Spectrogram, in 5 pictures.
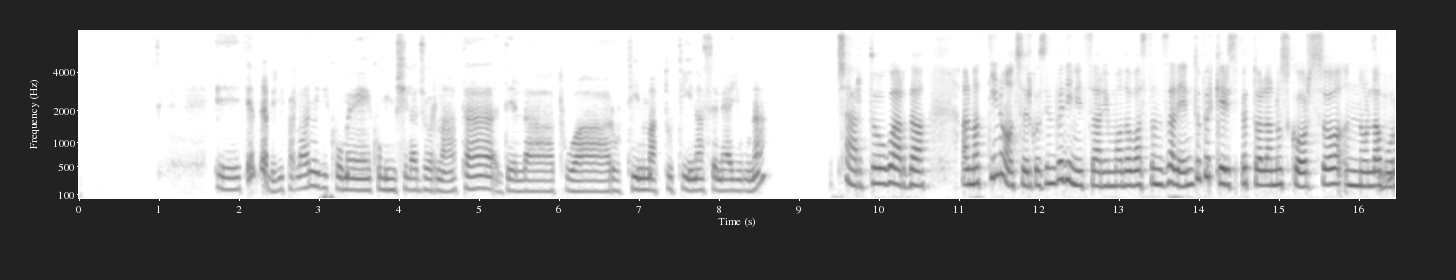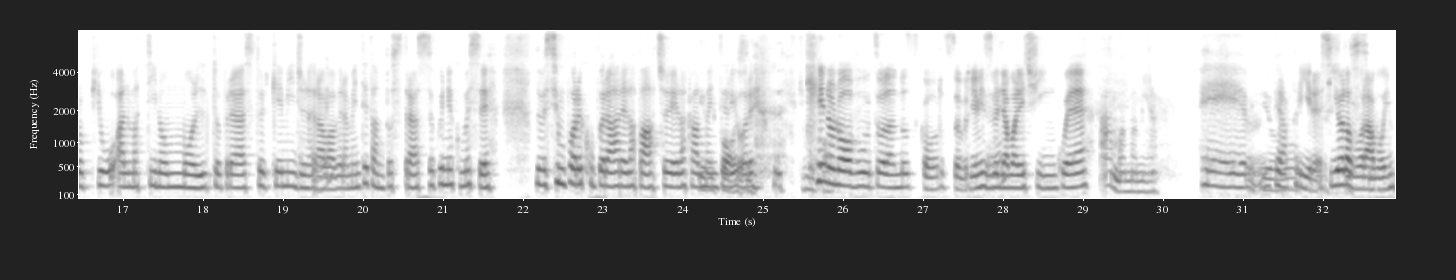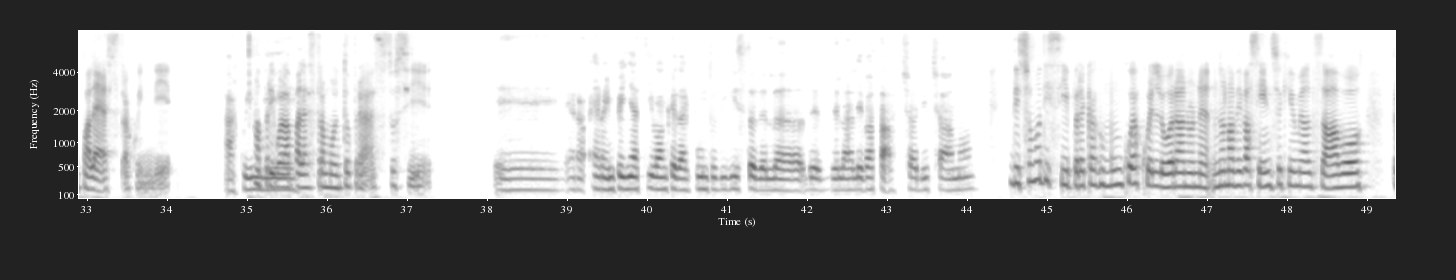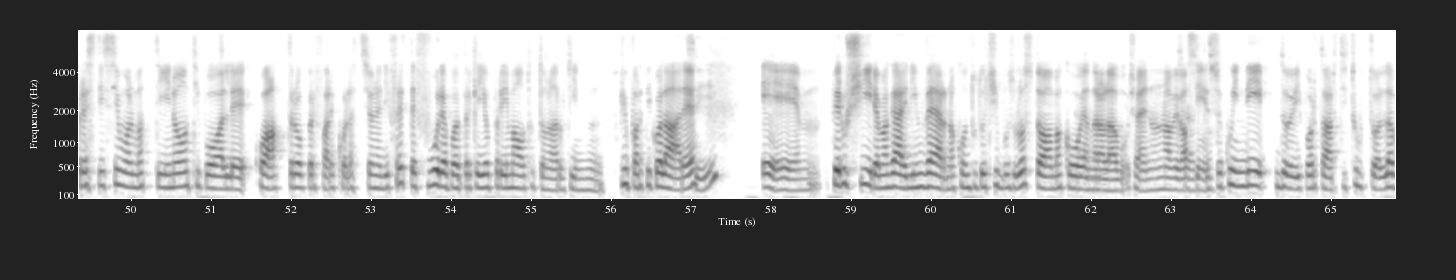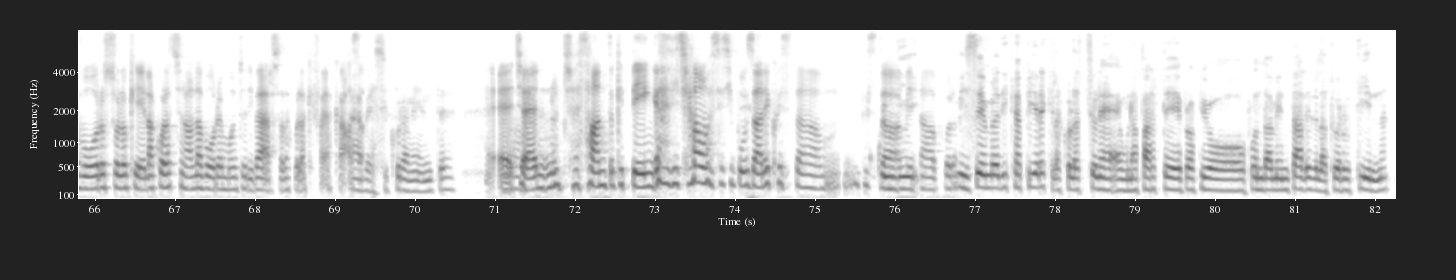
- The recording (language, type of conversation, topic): Italian, podcast, Com’è la tua routine mattutina?
- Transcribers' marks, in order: other background noise; tapping; "abbastanza" said as "abastanza"; stressed: "molto"; chuckle; "Okay" said as "oka"; "Proprio" said as "propio"; lip smack; "perché" said as "perca"; "cioè" said as "ceh"; "cioè" said as "ceh"; laughing while speaking: "diciamo"; "proprio" said as "propio"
